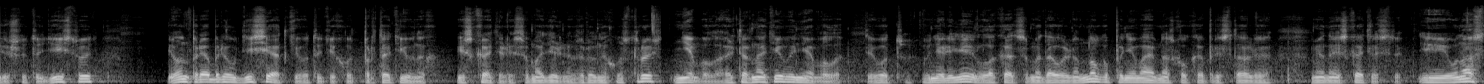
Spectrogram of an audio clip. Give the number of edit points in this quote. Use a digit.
3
